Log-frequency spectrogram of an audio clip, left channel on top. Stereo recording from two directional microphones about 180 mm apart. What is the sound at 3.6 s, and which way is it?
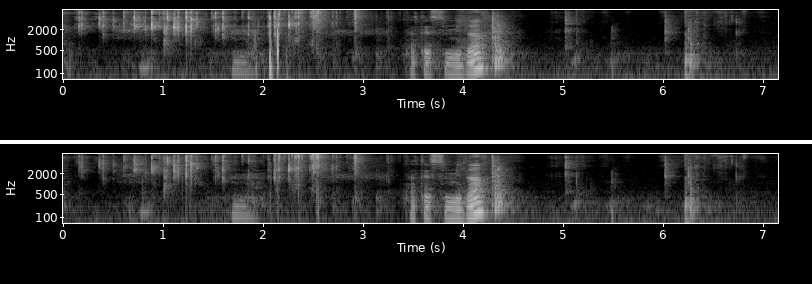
Speech, 55° right (ahead or behind).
